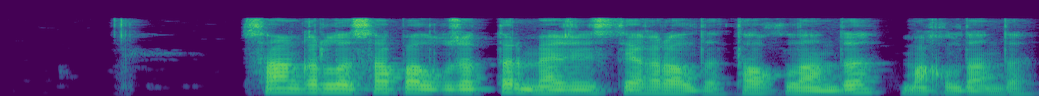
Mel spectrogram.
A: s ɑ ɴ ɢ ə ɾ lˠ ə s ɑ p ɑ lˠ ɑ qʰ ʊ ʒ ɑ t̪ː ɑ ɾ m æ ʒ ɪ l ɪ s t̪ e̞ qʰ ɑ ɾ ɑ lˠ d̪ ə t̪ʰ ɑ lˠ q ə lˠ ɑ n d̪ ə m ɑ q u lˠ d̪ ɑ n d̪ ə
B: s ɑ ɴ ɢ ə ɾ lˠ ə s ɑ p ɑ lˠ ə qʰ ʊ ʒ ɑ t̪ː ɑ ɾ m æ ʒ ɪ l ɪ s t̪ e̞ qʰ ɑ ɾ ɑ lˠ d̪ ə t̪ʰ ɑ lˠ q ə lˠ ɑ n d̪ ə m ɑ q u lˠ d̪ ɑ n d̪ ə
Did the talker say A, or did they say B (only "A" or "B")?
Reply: B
